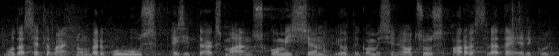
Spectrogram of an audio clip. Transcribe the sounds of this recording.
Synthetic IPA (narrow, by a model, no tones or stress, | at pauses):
mʔuːd̪ɑt̪u̥se̞t̪ːe̞pɑneknumbe̞rkuːse̞sʲit̪ːˑɑjɑksmɑjɑnd̪̥u̥sko̞misjo̞njʔuht̪iko̞misjo̞nio̞t̪susɑrve̞st̪ɑd̪ɑt̪æje̞likːˑult̪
